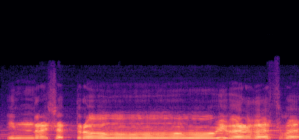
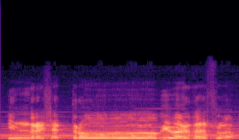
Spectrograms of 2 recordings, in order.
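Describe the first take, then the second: The two takes are said the same way.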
